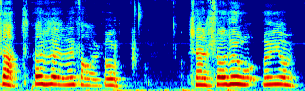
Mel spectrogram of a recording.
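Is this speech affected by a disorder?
Yes: cerebral palsy; walking difficulty, walking improved with gym training.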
